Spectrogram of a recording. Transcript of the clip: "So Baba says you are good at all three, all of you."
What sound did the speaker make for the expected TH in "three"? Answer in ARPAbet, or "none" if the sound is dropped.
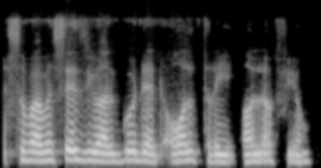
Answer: T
